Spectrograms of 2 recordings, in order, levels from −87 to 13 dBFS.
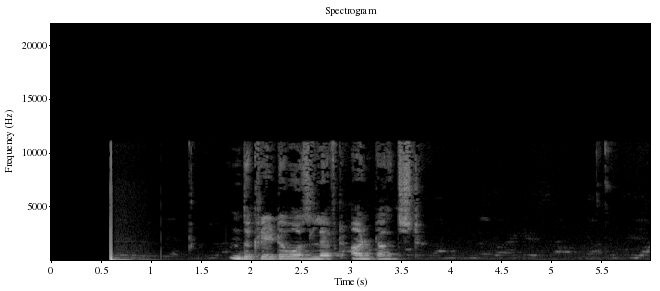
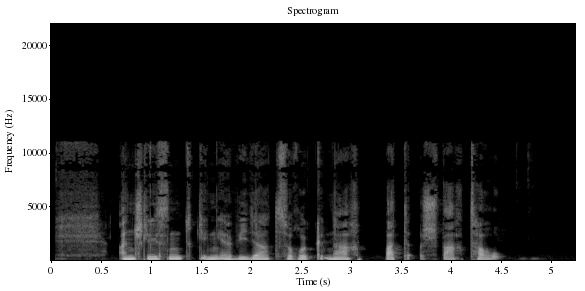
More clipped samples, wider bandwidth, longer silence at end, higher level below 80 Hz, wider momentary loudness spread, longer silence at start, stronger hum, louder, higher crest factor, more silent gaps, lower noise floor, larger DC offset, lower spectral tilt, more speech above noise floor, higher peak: neither; about the same, 11.5 kHz vs 11.5 kHz; second, 0.1 s vs 0.75 s; first, -44 dBFS vs -52 dBFS; second, 5 LU vs 13 LU; first, 0.6 s vs 0.1 s; neither; second, -28 LUFS vs -25 LUFS; first, 28 dB vs 20 dB; neither; second, -61 dBFS vs -66 dBFS; neither; second, -5 dB/octave vs -7 dB/octave; second, 34 dB vs 42 dB; about the same, -4 dBFS vs -6 dBFS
